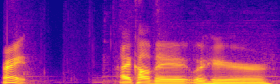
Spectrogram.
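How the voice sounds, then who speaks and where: An animated game streamer with a mid-pitched voice that moves around a lot. The talk is casual and sweary, easily amused, reacting live over soft game music. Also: takes it slowly, smooth. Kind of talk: live gameplay commentary with read-aloud game text and reactions. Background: video game music.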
